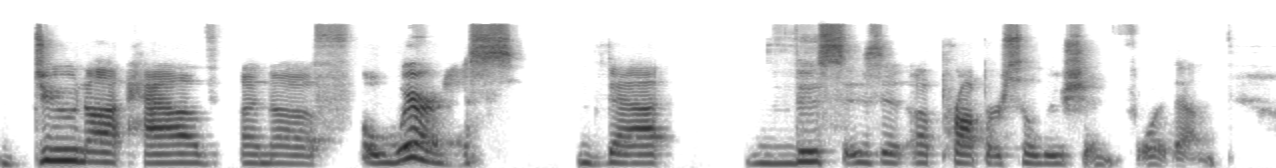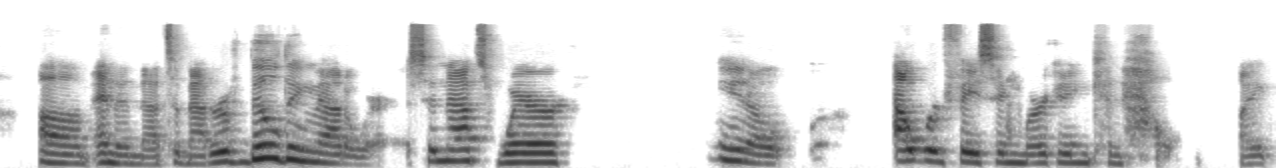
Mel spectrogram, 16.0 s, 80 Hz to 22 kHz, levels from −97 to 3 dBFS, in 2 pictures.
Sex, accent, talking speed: female, American, 130 wpm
